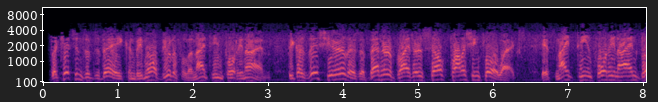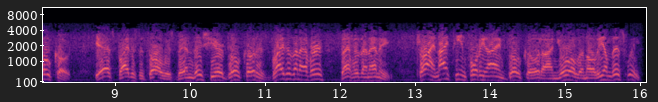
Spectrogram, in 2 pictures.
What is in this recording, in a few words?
vintage commercials glocoat wax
